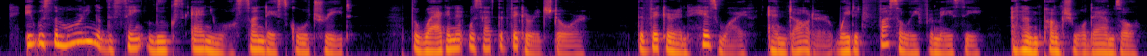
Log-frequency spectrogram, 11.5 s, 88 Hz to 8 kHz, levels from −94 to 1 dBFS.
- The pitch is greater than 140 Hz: No, low, 135 Hz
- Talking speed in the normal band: Yes, average, 175 wpm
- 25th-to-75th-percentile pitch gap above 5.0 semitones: Yes, wide, 5.6 semitones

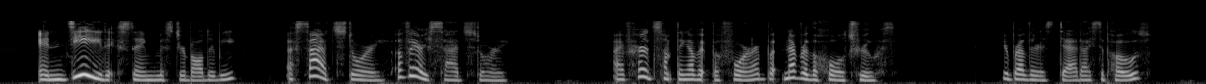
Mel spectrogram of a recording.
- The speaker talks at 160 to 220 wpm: No, average, 140 wpm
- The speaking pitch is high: Yes, high, 215 Hz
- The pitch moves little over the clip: No, average, 3.8 semitones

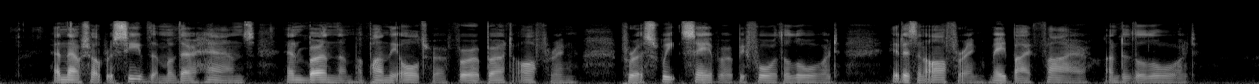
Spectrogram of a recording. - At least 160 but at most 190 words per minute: Yes, average, 170 wpm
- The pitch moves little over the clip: Yes, narrow, 2.0 semitones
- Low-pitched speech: Yes, very low, 95 Hz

